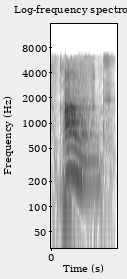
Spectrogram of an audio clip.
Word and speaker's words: almond: Almond. – Huh? – Now, in this word, the L is silent.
